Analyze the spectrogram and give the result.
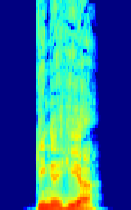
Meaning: first/third-person singular subjunctive II of hergehen
- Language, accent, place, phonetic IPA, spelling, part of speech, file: German, Germany, Berlin, [ˌɡɪŋə ˈheːɐ̯], ginge her, verb, De-ginge her.ogg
